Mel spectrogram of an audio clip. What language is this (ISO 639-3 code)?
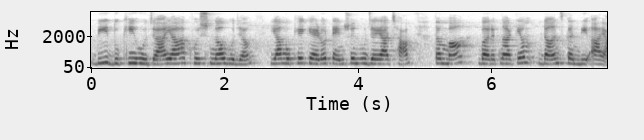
snd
